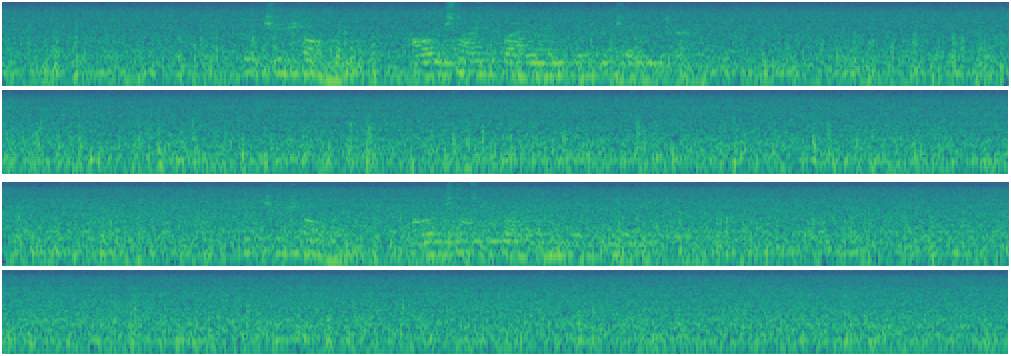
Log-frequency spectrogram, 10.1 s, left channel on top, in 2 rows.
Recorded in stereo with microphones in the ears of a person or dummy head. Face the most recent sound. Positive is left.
turn(degrees=10)  # may be behind; listen again after turning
